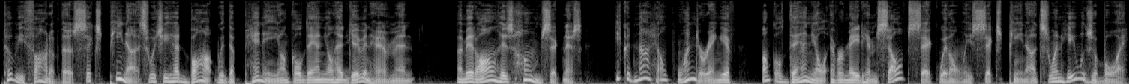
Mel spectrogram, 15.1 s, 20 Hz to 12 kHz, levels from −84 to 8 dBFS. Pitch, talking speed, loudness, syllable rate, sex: 115 Hz, 185 wpm, -20 LUFS, 4.6 syllables/s, male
